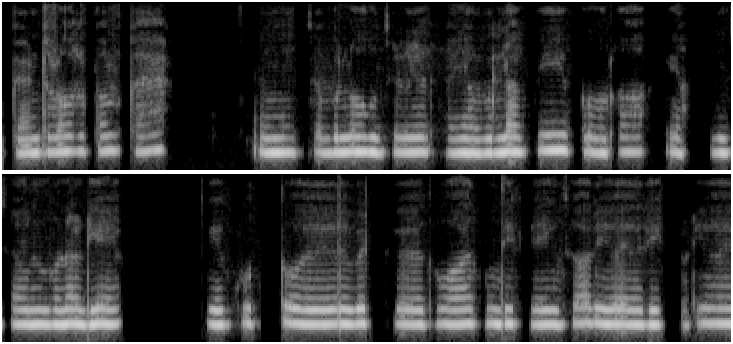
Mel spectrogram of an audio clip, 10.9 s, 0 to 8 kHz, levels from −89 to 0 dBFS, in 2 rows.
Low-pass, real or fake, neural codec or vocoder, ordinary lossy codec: none; fake; codec, 16 kHz, 8 kbps, FunCodec, trained on Chinese and English, 25 frames a second; none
